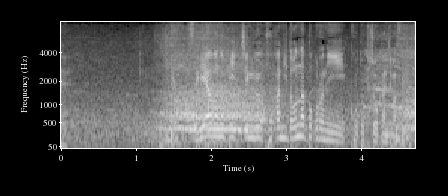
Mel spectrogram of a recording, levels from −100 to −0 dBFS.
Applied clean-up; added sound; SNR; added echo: none; none; none; none.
